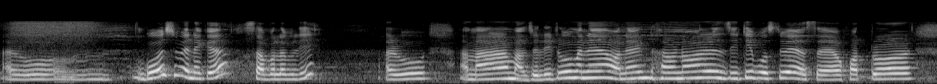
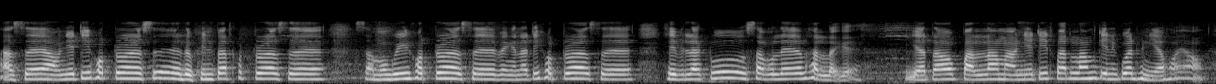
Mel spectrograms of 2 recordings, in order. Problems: constant background noise, background conversations at intervals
